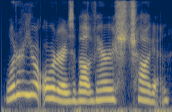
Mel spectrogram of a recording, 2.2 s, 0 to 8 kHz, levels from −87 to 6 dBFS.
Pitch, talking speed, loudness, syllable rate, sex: 240 Hz, 165 wpm, -14 LUFS, 5.9 syllables/s, female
